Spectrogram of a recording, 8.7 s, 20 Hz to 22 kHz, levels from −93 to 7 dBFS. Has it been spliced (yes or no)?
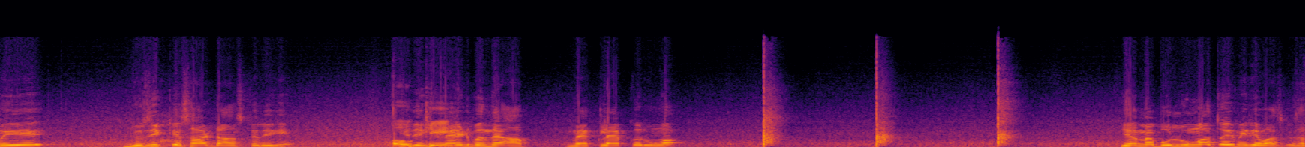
no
